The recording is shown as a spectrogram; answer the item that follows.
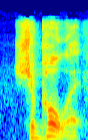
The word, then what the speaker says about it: Chipotle: That's how you pronounce it. Chipotle.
